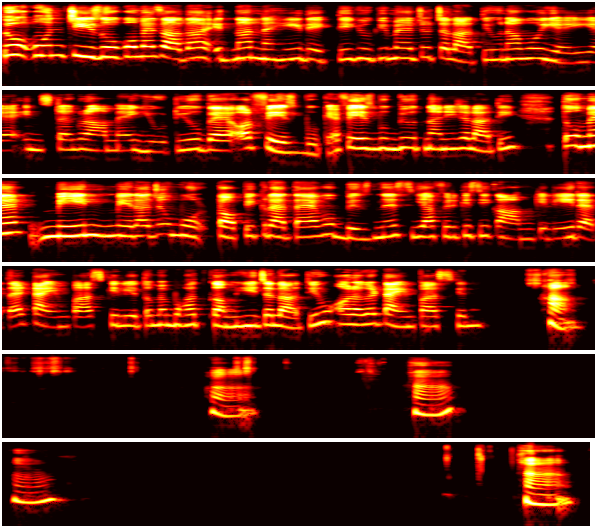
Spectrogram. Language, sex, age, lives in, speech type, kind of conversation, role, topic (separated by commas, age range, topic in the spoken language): Hindi, female, 25-29, India, conversation, podcast, guest, कौन सी ऐप ने आपकी ज़िंदगी सबसे ज़्यादा आसान बनाई है और क्यों?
